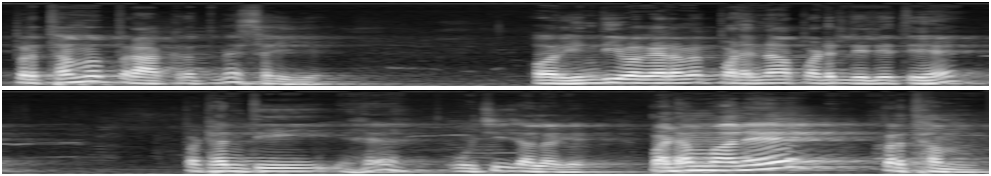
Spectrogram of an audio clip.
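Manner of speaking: ordinary talk, nothing marked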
